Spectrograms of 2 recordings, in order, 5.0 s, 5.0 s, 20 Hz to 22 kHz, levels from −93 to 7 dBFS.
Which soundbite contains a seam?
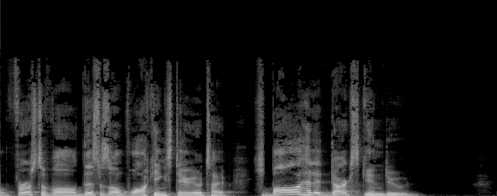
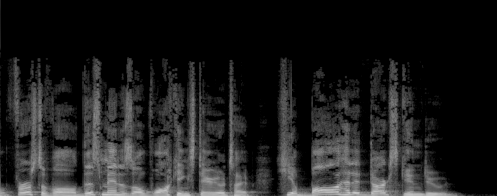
first; 2 cuts; at 1.0 s, 2.6 s

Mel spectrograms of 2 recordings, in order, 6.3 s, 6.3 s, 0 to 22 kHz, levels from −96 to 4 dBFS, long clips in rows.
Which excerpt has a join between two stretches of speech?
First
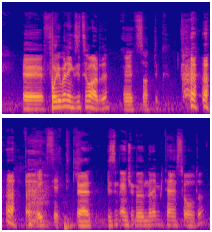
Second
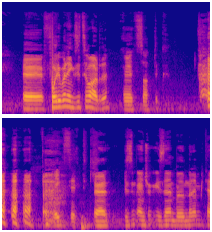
first; 2 cuts; at 2.6 s, 5.1 s

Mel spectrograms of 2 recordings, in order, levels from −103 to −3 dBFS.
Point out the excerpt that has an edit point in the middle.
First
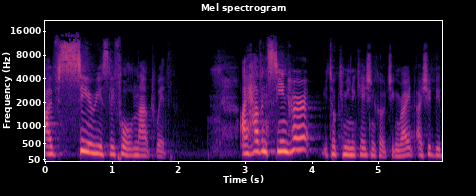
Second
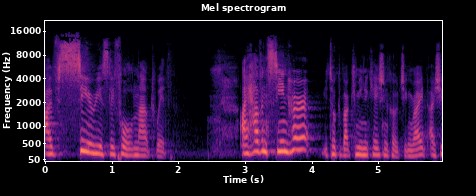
first; 1 cut; at 4.4 s

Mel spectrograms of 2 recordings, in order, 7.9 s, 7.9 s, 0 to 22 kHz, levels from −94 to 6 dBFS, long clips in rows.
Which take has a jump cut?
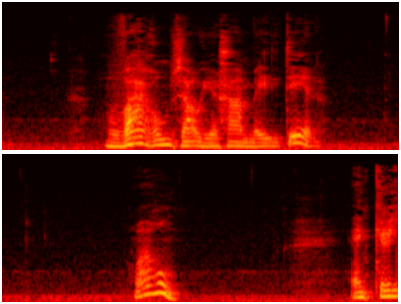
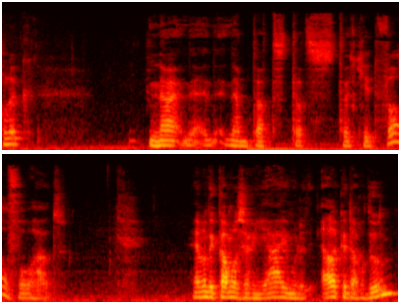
second; 2 cuts; at 1.4 s, 2.4 s

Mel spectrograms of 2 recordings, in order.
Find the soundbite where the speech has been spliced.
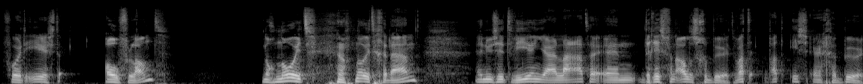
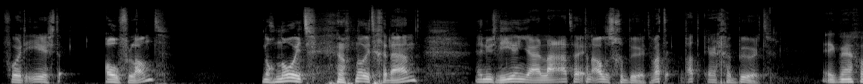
second; 3 cuts; at 4.9 s, 5.8 s, 7.0 s

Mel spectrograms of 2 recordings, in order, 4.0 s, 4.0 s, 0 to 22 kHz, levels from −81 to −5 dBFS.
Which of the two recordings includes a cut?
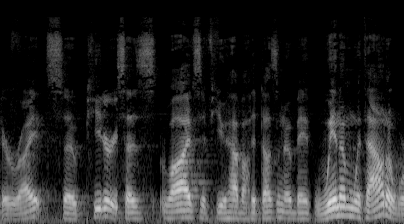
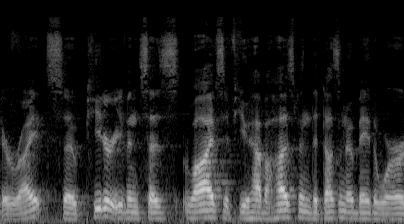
first; 3 cuts; at 1.2 s, 2.5 s, 3.1 s

